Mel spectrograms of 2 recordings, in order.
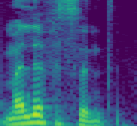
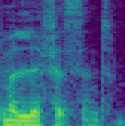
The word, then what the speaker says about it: Maleficent: Also ja, Maleficent. So spricht man es aus, bitteschön. Maleficent.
